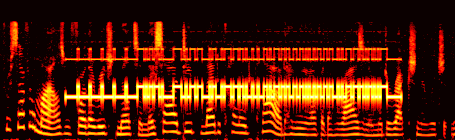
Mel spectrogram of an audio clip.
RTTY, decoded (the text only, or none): TAMBE QUALIFICA DE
